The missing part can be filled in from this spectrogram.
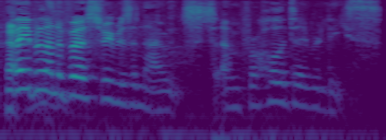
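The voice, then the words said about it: Put-on English accent. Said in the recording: “I'm doing my English voice.”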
